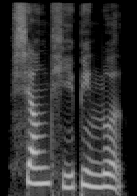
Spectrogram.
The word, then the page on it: 相提并论: xiāng tí bìng lùn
